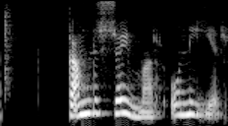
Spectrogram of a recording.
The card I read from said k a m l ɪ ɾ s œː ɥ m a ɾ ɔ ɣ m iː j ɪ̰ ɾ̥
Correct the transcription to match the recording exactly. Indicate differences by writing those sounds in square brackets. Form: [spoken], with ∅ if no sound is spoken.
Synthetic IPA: k a m l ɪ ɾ s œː ɥ m a ɾ ɔ ɣ [n] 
